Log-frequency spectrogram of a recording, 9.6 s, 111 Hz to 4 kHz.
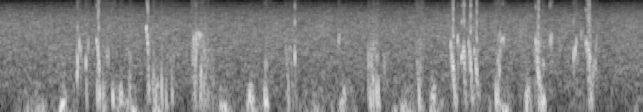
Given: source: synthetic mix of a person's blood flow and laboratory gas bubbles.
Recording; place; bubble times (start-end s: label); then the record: Doppler ultrasound of blood flow; precordium
1.16-1.40 s: bubbles
1.44-1.78 s: bubbles
1.80-1.92 s: bubbles
1.96-2.02 s: bubbles
2.20-2.67 s: bubbles
2.89-3.26 s: bubbles
3.96-4.08 s: bubbles
4.29-4.54 s: bubbles
5.09-5.15 s: bubbles
5.53-5.83 s: bubbles
6.25-6.40 s: bubbles
6.76-7.24 s: bubbles
7.43-7.62 s: bubbles
8.02-8.23 s: bubbles
8.26-8.34 s: bubbles
8.60-9.00 s: bubbles
From the record:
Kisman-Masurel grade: 233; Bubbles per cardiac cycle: several, 3 to 8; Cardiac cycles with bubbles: 50 to 99%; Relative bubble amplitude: loud (0.450 to 0.775); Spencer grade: 3 (all of the cardiac periods contain showers or single bubble signals, but not dominating or overriding the cardiac motion signals); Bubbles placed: anywhere in the cardiac cycle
